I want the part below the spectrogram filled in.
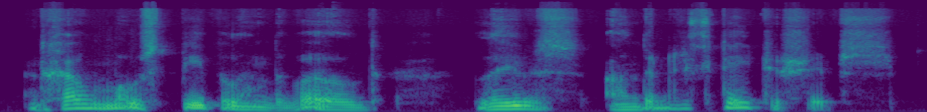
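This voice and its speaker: A man's dark, mellow tone with vocal fry and very wide pitch swings, in a very clean recording with a silent background. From Russia. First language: Russian. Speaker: video blogger. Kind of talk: solo monologue. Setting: country house.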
